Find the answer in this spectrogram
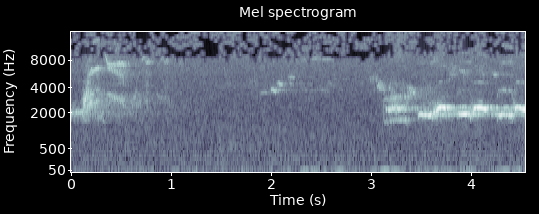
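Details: Common blackbird in song deep in the night, giving a brief high scratchy flourish, a pause of near silence, then a clear fluting warbled phrase; quiet hiss underneath.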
